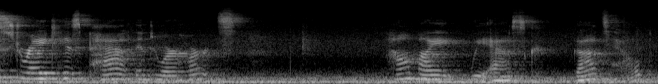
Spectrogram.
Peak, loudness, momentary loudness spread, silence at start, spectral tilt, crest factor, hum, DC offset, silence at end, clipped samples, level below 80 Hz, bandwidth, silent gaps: -8 dBFS; -28 LUFS; 10 LU; 0 s; -5 dB/octave; 18 dB; none; under 0.1%; 0 s; under 0.1%; -44 dBFS; over 20 kHz; none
